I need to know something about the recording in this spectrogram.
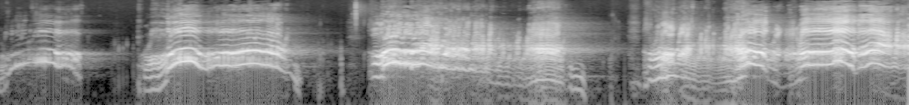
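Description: A person gargling while voicing pitched tones: a short gargle, then three long gargled phrases whose pitch bends up and down, with brief pauses between them. The gargling is performed as music, in a contemporary composition written for gargles.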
